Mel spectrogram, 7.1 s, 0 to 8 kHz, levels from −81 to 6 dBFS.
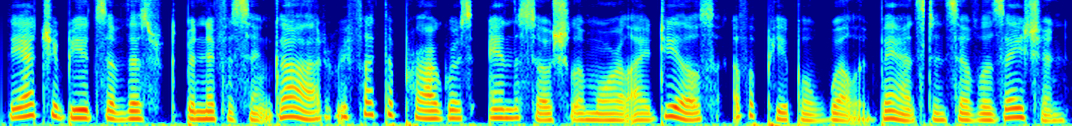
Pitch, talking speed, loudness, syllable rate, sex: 180 Hz, 185 wpm, -17 LUFS, 6.1 syllables/s, female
